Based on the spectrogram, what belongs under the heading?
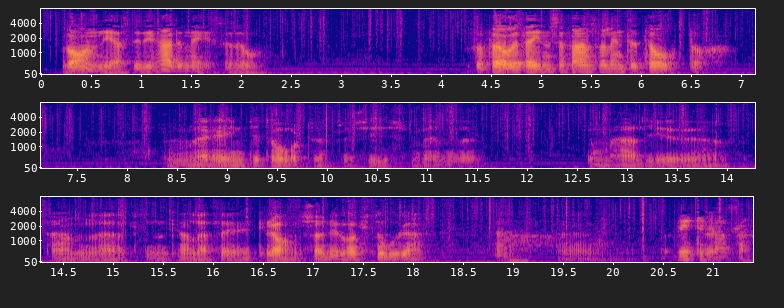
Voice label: Idala, dialekter; HALL

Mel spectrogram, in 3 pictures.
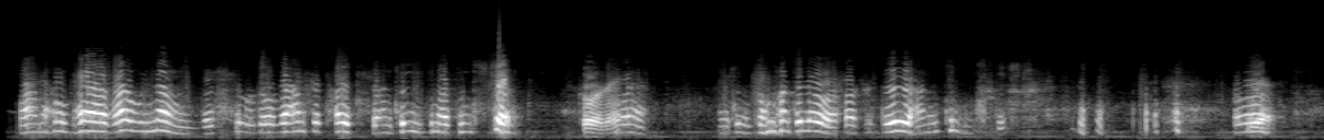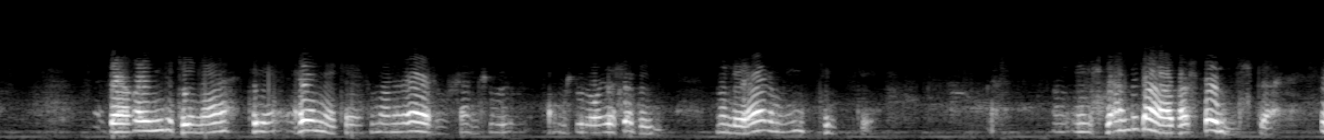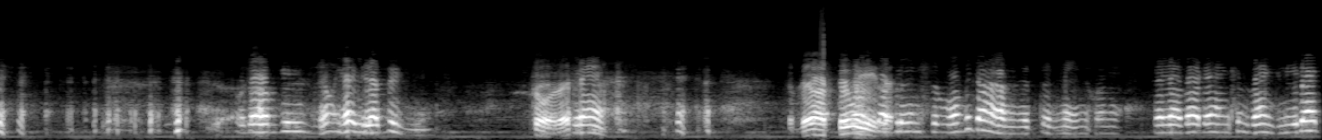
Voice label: Skånes Fagerhult SK, dialekter; Folkminnen

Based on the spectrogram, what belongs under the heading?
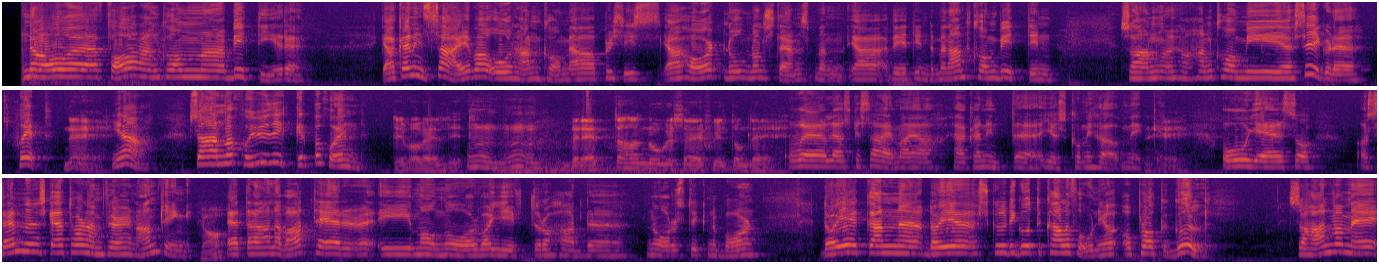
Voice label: dialekter

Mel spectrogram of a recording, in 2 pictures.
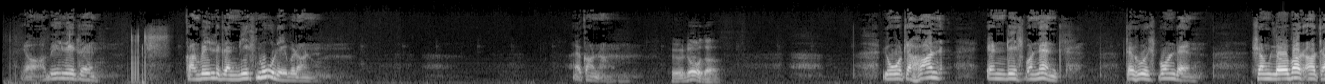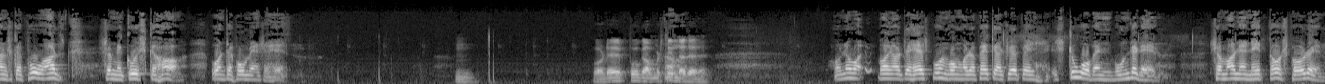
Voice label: Torsåker, dialekter; Folkminnen; Svenska sagor

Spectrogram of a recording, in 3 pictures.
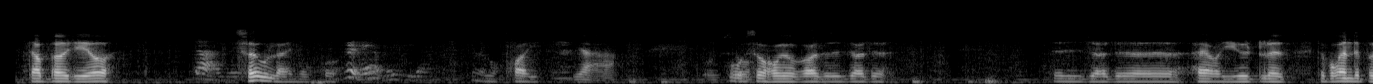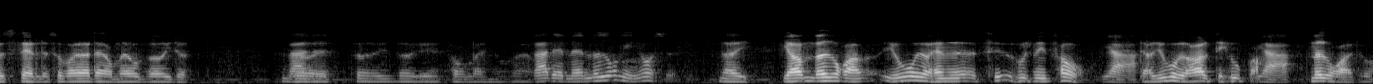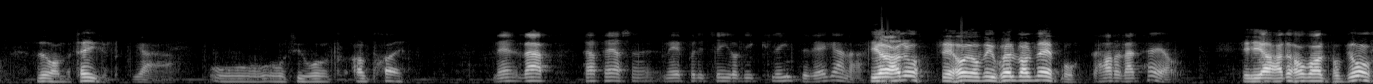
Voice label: Gödelöv, dialekter; Folkminnen

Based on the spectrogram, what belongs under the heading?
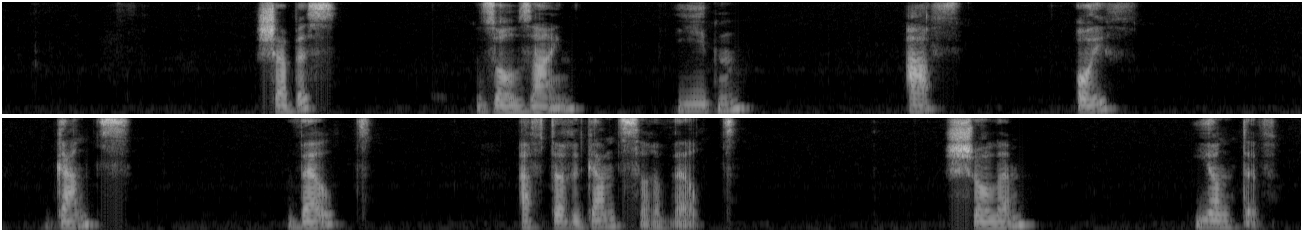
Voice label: Ordlista, Jiddish

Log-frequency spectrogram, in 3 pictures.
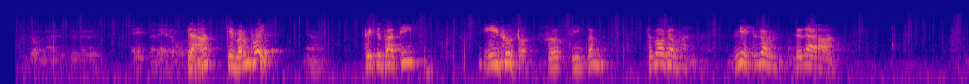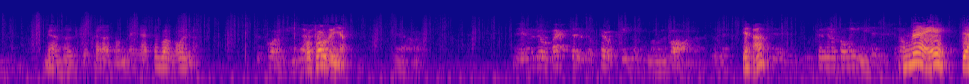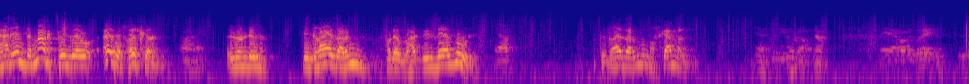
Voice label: Östra Ingelstad SK, dialekter; Folkminnen

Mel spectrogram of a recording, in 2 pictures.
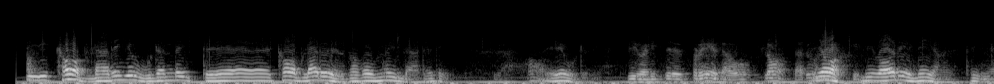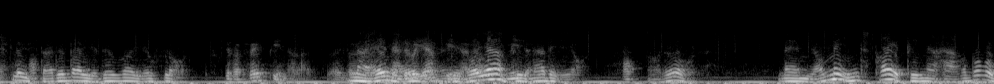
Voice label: Kristianopel BLEK, dialekter; Folkminnen

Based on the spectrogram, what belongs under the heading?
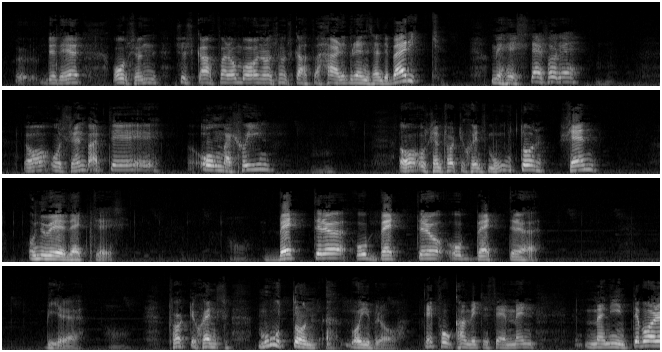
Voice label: Alunda, dialekter; Svenska sagor; Folkminnen

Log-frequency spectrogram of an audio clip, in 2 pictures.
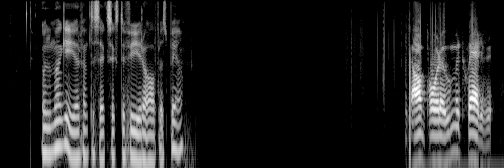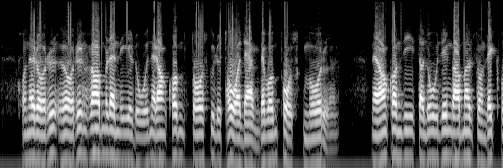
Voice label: Viker, dialekter; Svenska sagor; VSTM; Folkminnen

